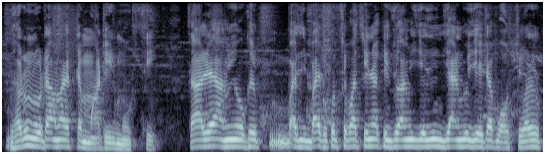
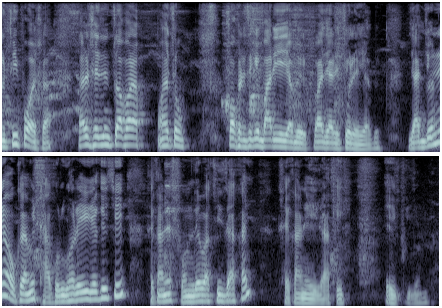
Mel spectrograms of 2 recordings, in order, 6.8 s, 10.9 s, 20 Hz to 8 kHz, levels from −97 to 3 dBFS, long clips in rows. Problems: none marked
